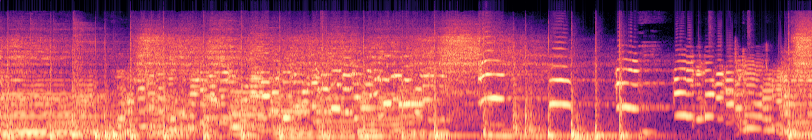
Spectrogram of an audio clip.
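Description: Drum kit played live along to a jazz-rock fusion band recording. About five seconds in, the band thins to a few accented hits with gliding high notes between them, and the full groove comes back near the end.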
